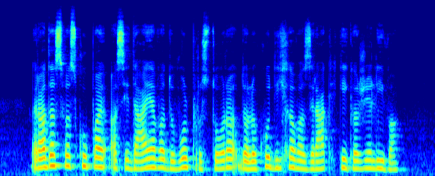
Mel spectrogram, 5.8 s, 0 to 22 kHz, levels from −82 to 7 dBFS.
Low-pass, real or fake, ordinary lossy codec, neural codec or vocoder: 19.8 kHz; real; none; none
